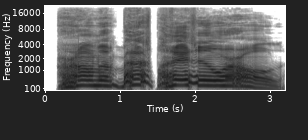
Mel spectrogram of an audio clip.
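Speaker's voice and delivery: put-on loud, high, slurred, boozy drunken speech. A man stopped by officers answers where he's coming from, drunken slurring. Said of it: "he slurs".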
